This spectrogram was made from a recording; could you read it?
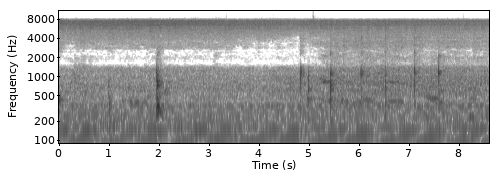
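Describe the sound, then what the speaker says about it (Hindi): Tomato puree meets a pan on low flame, raising a soft, faint sizzle with a few light clicks and pops spaced irregularly across a steady background hiss. "अब हम डालते हैं अपनी टमाटो की प्यूरी।"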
